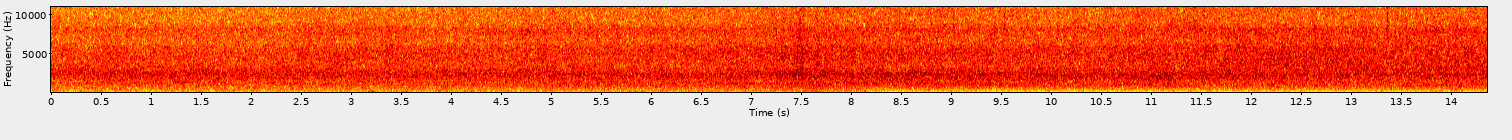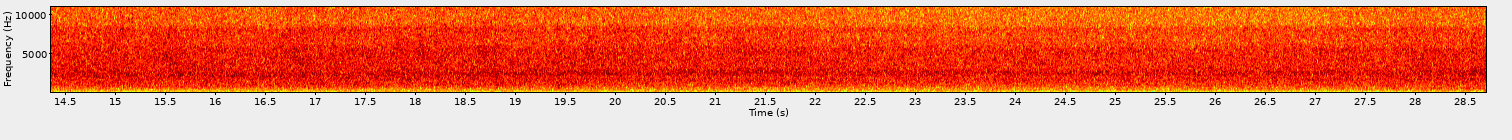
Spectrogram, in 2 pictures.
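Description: Heavy rain pouring steadily onto trees, a continuous even hiss. A low rumble sits underneath for about the first eight seconds, then drops away.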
